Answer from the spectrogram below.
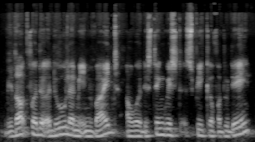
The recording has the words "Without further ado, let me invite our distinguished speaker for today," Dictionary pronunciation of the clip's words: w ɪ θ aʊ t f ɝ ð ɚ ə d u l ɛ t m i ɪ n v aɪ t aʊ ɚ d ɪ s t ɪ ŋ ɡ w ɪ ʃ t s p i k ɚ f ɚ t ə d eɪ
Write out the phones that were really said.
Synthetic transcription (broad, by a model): w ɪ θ aʊ t f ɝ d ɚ ə d u l ɛ t m i ɪ n v aɪ t aʊ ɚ d ɪ s t ɪ ŋ ɡ w ɪ ʃ t s p i k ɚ f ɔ t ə d eɪ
